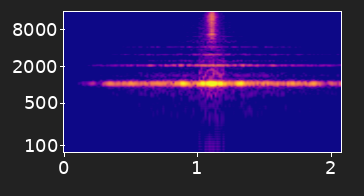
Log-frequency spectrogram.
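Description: Logo-intro sound effect: a single steady high electronic tone, with a brief whoosh and low hit about a second in.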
